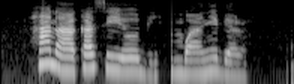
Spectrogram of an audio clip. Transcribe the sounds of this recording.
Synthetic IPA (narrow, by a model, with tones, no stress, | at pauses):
ha˦na˨a˨ka˦si˦o˦bi˨ŋ͡m̩˨ɡ͡ba˨a˨ɲɪ˦bja˨ɾʊ˨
